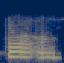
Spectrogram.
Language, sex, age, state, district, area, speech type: Assamese, female, 60+, Assam, Goalpara, urban, conversation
